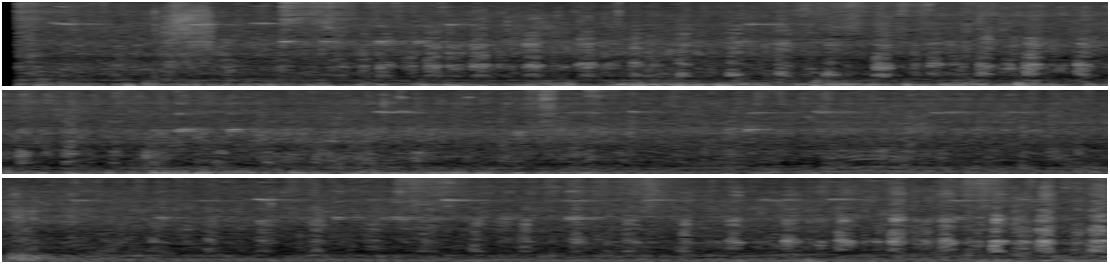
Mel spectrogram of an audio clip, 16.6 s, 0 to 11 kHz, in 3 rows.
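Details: Boerboel, also called South African or African Mastiff, one of a pair living in Egypt, breathing in rapid, rough pants of about 160 per minute, low and breathy, with a faint steady background hum.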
